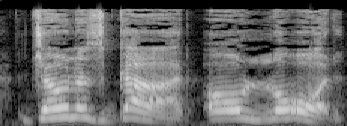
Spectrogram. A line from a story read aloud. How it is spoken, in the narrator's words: they pleaded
